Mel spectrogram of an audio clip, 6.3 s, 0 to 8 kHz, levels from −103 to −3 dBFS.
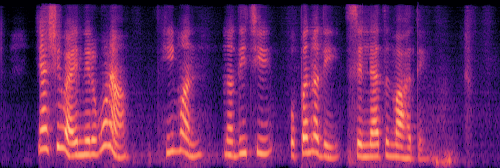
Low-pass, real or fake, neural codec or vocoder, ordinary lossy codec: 7.2 kHz; fake; codec, 16 kHz, 0.3 kbps, FocalCodec; AAC, 32 kbps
